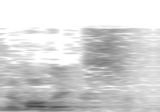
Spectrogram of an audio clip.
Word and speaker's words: mnemonics: Fancy English, mnemonics. Yeah? That would be good for Rabbi Belovsky, yeah? Mnemonics. Spelt with an M-N at the beginning. Silent M.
